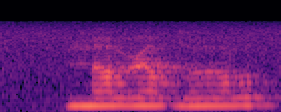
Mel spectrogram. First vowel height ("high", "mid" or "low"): low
